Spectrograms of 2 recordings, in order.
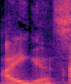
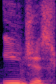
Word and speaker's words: Aegis: egis because like you my first encounter with that word was it being pronounced aigus in Persona 3 because that's how it was spelled and pronounced even though it is very much not how you pronounce that word and I I only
